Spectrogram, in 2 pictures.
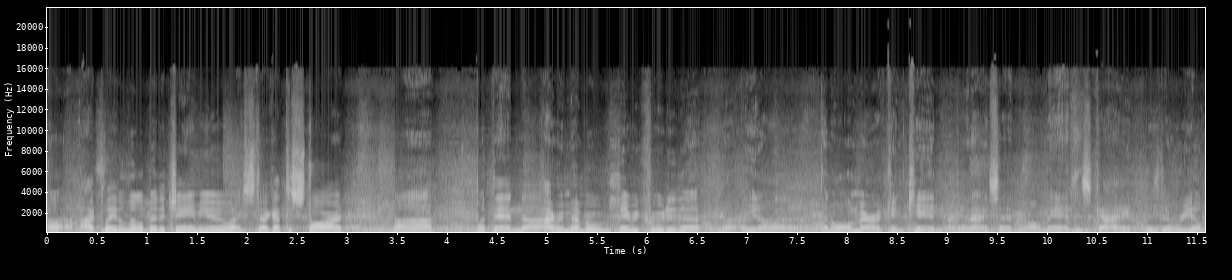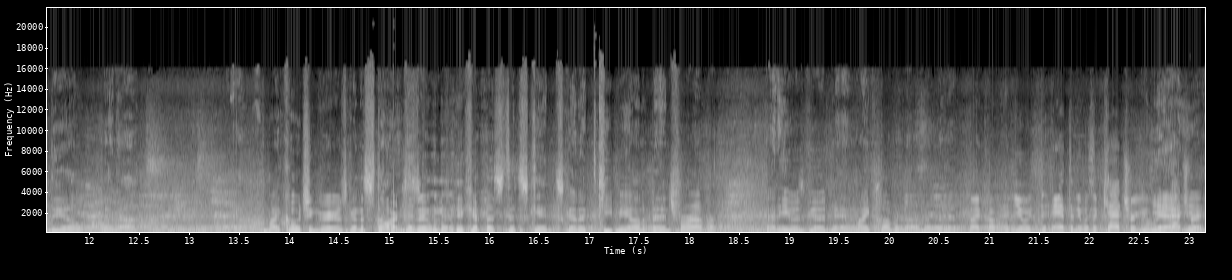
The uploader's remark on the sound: Recorded at Patchogue's Donatina's Pizza Cafe. The episode, recorded at Patchogue's Donatina's Pizza Cafe.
